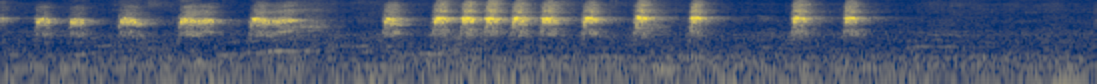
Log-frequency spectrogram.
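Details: White-rumped shama, described as a young bird learning to sing nonstop and showing off its full repertoire of mimicked fill-in phrases: a run of short, sharp high chirps repeated quickly at an uneven pace over a low indoor hum.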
